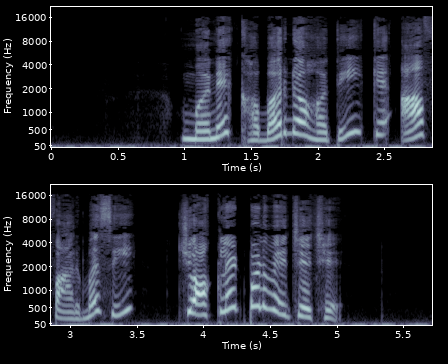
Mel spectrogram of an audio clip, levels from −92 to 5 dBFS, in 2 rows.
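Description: No technical faults can be heard anywhere in the speech.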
